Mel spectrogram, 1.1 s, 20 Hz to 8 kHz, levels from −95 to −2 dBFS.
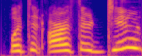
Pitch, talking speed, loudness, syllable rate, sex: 335 Hz, 225 wpm, -16 LUFS, 5.6 syllables/s, female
